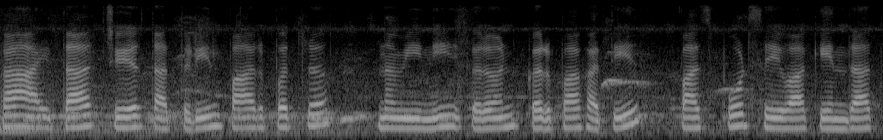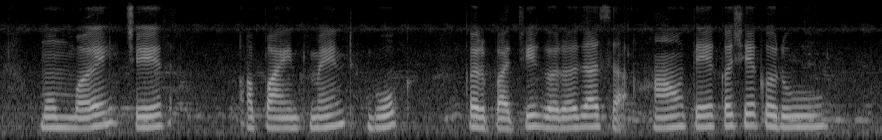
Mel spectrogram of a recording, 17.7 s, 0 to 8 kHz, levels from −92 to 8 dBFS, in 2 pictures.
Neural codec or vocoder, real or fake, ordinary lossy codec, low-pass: none; real; Opus, 32 kbps; 7.2 kHz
